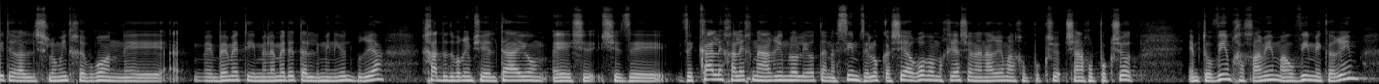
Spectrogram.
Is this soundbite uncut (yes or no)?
no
